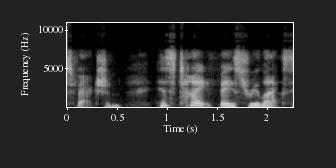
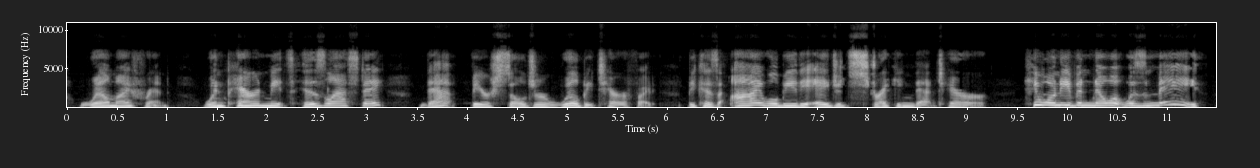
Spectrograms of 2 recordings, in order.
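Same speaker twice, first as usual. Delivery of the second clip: scornful, vengeful, gloating villain's sneer. Speaking to his friend about Perrin's last day, sneering. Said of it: "[name] nodded once in satisfaction, / [name] sneered when he received no response".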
